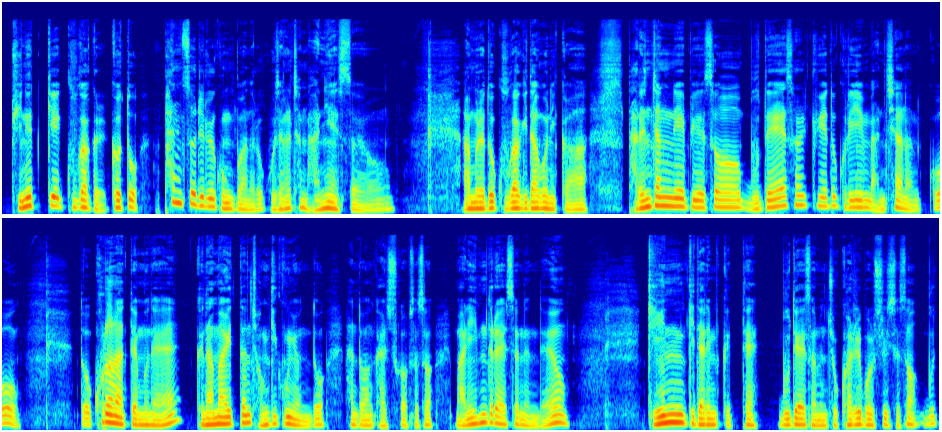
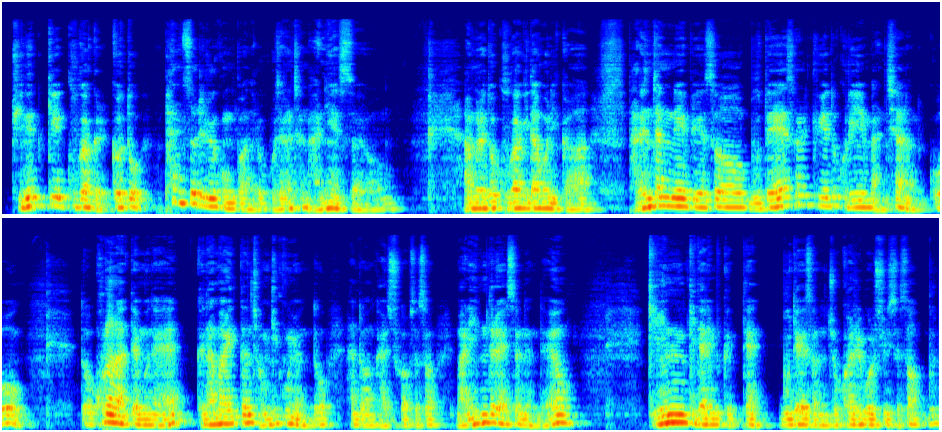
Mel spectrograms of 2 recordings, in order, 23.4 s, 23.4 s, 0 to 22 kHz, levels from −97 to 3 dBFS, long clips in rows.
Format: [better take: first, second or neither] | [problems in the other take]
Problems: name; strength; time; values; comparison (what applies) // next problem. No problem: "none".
first | off-mic speech; far // room echo; very slight; dies away in 0.2 s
